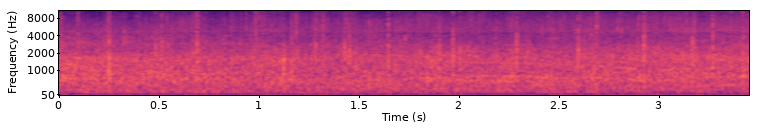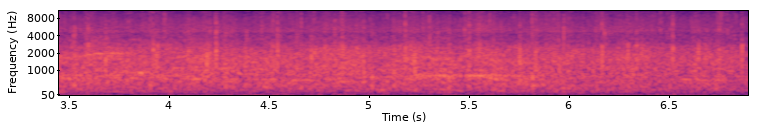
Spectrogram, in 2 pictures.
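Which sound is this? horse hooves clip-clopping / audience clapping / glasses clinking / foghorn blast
audience clapping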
